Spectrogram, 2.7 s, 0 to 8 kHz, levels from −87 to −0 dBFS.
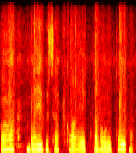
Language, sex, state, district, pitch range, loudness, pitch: Chakma, female, Tripura, Dhalai, 215-235 Hz, -16 LUFS, 225 Hz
